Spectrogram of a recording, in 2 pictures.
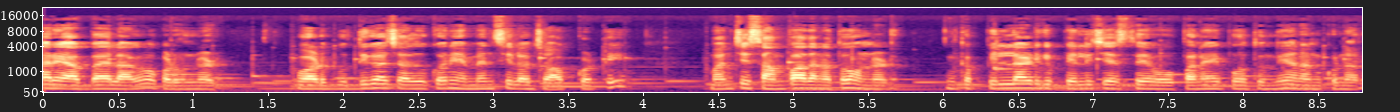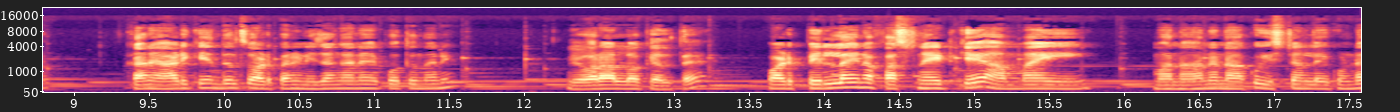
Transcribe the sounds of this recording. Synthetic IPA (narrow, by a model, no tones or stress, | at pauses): ɾeɐbːaːjlaːɡaːɔkɐɽunːaːɽuʋaːɽibud̪ːiɡaːt͡ʃɐd̪uːkoːniemːe̞lsiːlo̞ːd͡ʒaːb̚koʈːi | mɐɲt͡ʃisɐmpaːd̪ʱɐnɐt̪o̞ːunːaːɽu | iŋkapilːaːɽikipe̞lːit͡ʃe̞ːst̪e̞ːoːpɐniɐjpo̞ːt̪und̪iɐniɐnukunːaːɾu | kaːniaːɽike̞ːnd̪elsiʋaːɽipɐninid͡ʒɐŋɡaːneɐjipo̞ːt̪und̪ɐni | ʋiʋɐɾaːllːo̞ːkelt̪e̞ː | ʋaːɽipelːɐjnɐpʰɐsʈnɐjʈke̞ːɐmːaːji | maːnaːnɐnaːkuiʂʈɐmleːkuɳɖaː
